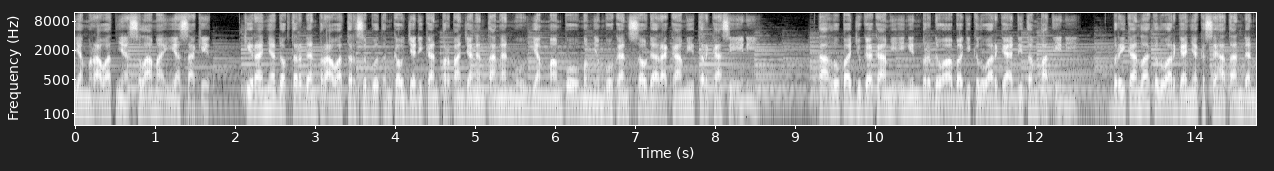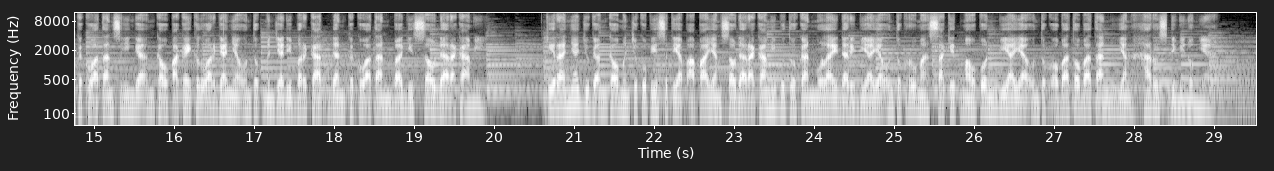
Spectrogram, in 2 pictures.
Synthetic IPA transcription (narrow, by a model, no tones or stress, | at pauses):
jaŋməɾawat̪̚ɲasəlamaijasakɪt̪̚ | kiɾaɲadɔk̚t̪ərdanpəɾawat̪ːərsəbʊt̪əŋkawd͡ʒadikanpərpaɲd͡ʒaŋant̪aŋanmujaŋmampuməɲəmbuhkansaudaɾakamit̪ərkasiɦinḭ | t̪aʔlupad͡ʒuɡakamiːŋɪnbərdoabaɡikəluarɡadit̪əmpat̪inḭ | bəɾikanlahkəluarɡaɲakəseɦat̪andankəkuat̪ansəɦiŋɡaəŋkawpakajkəluarɡaɲaunt̪ʊk̚məɲd͡ʒadibərkat̪̚dankəkuat̪anbaɡisaudaɾakami | kiɾaɲad͡ʒuɡaəŋkawməɲt͡ʃukupisət̪iapapajaŋsaudaɾakamibut̪uhkanmulajdaɾibiajaunt̪ʊkrumahsakɪt̪̚maupʊnbiajaunt̪ʊkobat̪obat̪anjaŋhaɾʊsdiminumɲa̰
